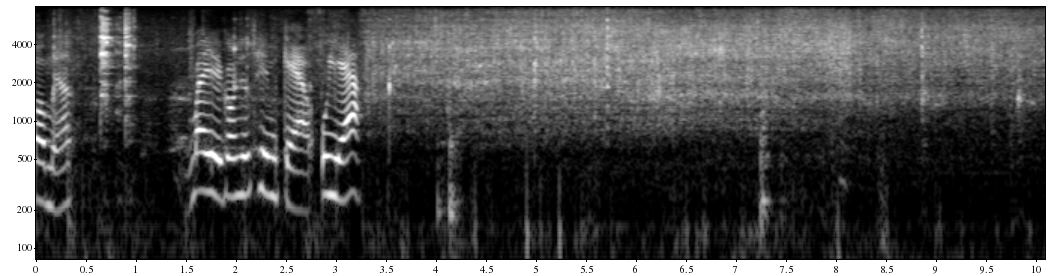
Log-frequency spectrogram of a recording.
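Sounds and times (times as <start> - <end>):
garlic sizzling in butter: 2.4 - 10.0.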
